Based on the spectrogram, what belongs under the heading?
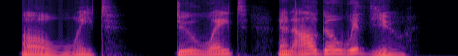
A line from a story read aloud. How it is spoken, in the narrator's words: she called out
